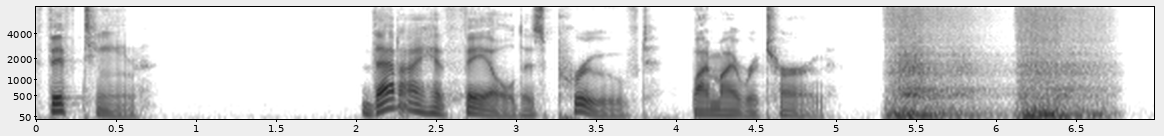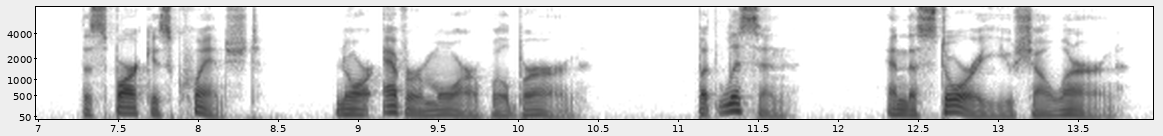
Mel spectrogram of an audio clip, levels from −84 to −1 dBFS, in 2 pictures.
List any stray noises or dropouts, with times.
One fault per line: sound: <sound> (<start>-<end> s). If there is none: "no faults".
sound: breath (5.3-6.8 s)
